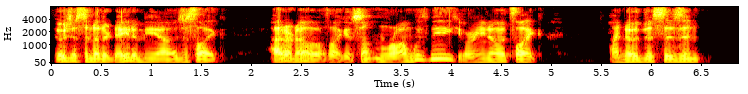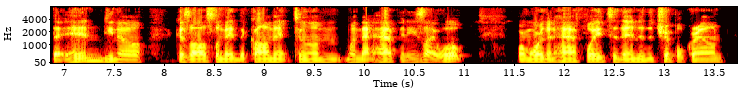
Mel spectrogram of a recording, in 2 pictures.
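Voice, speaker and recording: A laid-back man, a podcast guest, tells trail stories in a low, unhurried voice. He rambles and fills gaps with "you know" and "like". The sound is dry and close. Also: fairly even intonation, darkish tone, no echo, rough recording. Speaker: podcast guest, long-distance hiker. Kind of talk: casual storytelling chat.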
